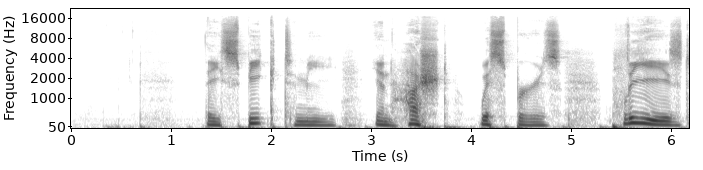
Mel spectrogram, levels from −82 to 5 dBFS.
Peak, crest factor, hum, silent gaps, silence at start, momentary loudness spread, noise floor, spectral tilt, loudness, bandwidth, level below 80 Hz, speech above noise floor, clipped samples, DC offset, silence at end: -8 dBFS; 18 dB; none; none; 0.7 s; 13 LU; -62 dBFS; -5 dB/octave; -25 LUFS; 17 kHz; -42 dBFS; 37 dB; under 0.1%; under 0.1%; 0 s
